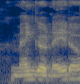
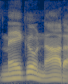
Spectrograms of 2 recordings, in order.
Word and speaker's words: Mangonada: It's Mango Nada, I think. I think that's how I pronounced it the first time because there's no O on there. Oh, yeah, it's Mangonada. Okay.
